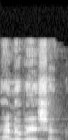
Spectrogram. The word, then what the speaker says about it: enervation: एनोवेशन देखो यहाँ पे आर है ना, ये साइलेंट है, तो यहाँ पर हम इसको प्रोनाउंस करेंगे एनोवेशन।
